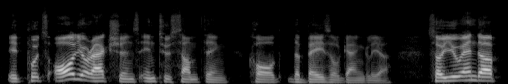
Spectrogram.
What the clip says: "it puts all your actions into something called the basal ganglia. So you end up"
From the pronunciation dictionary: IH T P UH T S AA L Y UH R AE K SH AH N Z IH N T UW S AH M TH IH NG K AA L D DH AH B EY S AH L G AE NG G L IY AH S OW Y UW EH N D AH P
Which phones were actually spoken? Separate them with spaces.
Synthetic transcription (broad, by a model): IH T P UH T S AA L Y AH R AE K SH AH N Z IH N T UW S AH M TH IH NG K AA L D DH AH B EY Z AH L G AE NG G L IY AH S OW Y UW EH N D AH P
